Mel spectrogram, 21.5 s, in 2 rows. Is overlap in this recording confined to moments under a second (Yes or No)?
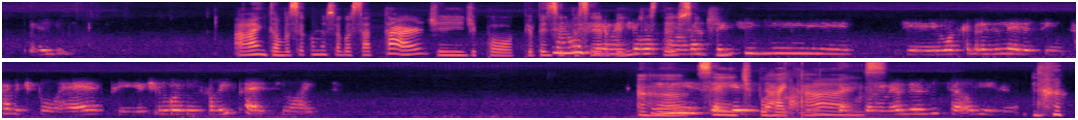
No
